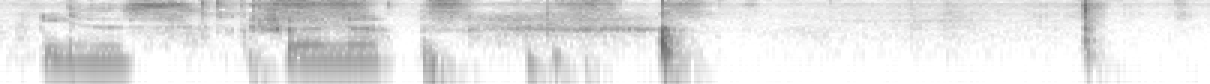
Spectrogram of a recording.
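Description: Paper rustles as hands flatten it on a table.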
